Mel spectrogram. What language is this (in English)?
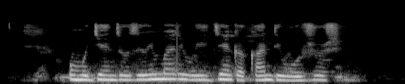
Kinyarwanda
